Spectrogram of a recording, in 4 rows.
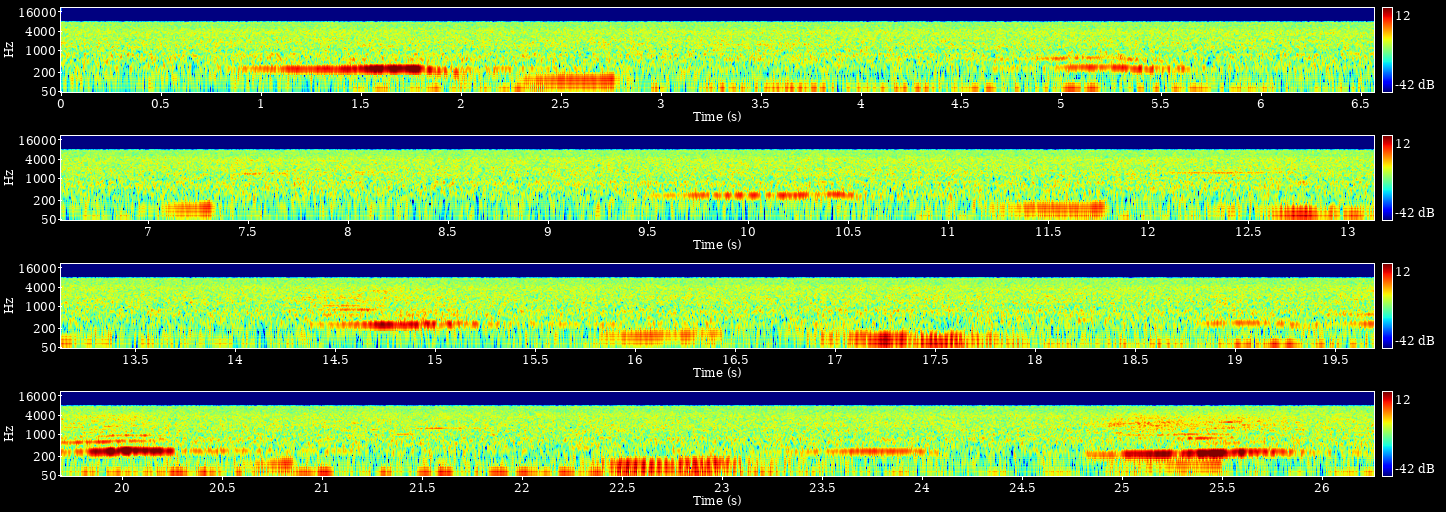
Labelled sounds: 12.1	12.5	humpback whale, 1.4 to 1.6 kHz
19.9	20.2	humpback whale, 0.80 to 0.96 kHz
21.5	21.7	humpback whale, 1.5 to 1.6 kHz
24.9	25.2	humpback whale, 2.1 to 2.2 kHz

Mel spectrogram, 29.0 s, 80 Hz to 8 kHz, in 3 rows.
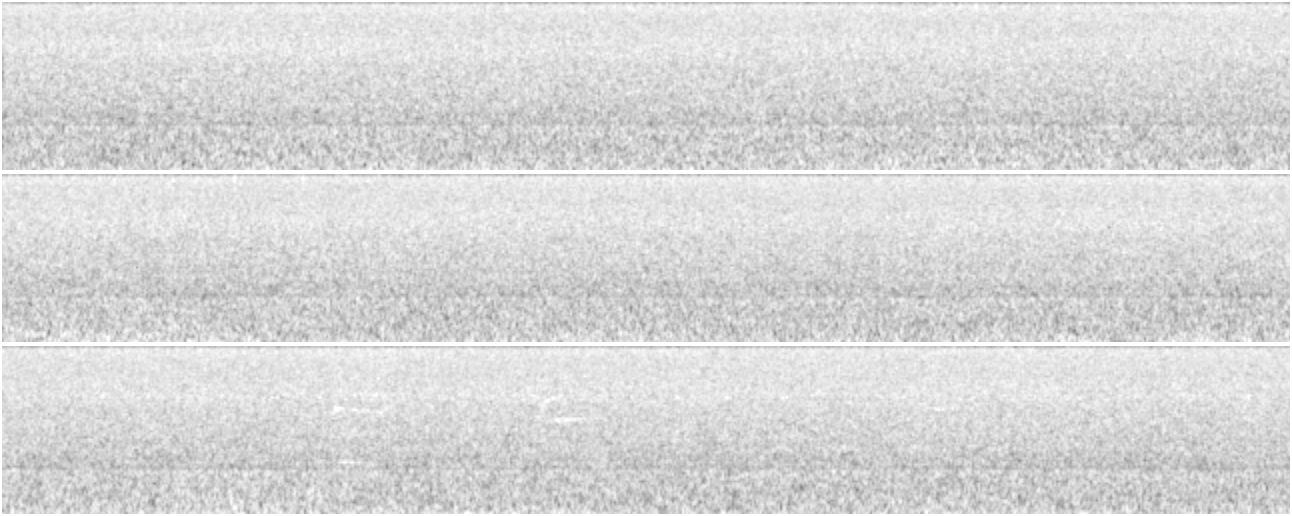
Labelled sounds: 23.4	23.7	killer whale, northern resident, 2.2 to 2.4 kHz

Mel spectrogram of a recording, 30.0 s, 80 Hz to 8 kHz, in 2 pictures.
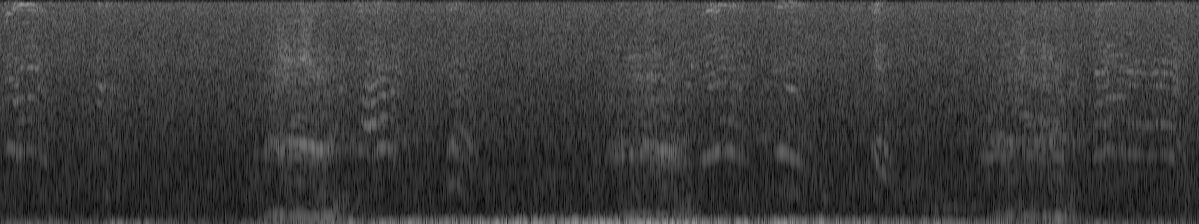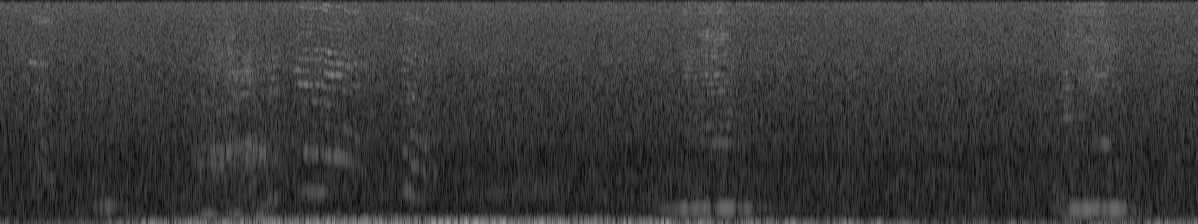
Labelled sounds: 0.0	0.5	humpback whale, 0.93 to 7.7 kHz
3.3	4.2	humpback whale, 0.86 to 1.3 kHz
4.5	5.8	humpback whale, 0.90 to 3.4 kHz
7.6	9.3	humpback whale, 0.86 to 7.5 kHz
9.6	10.1	humpback whale, 0.83 to 7.8 kHz
12.2	13.1	humpback whale, 0.93 to 2.9 kHz
13.7	14.5	humpback whale, 0.93 to 3.1 kHz
15.3	15.6	humpback whale, 3.2 to 3.5 kHz
17.4	18.2	humpback whale, 0.80 to 3.1 kHz
18.6	20.4	humpback whale, 0.80 to 7.8 kHz
23.8	24.1	humpback whale, 1.1 to 6.8 kHz

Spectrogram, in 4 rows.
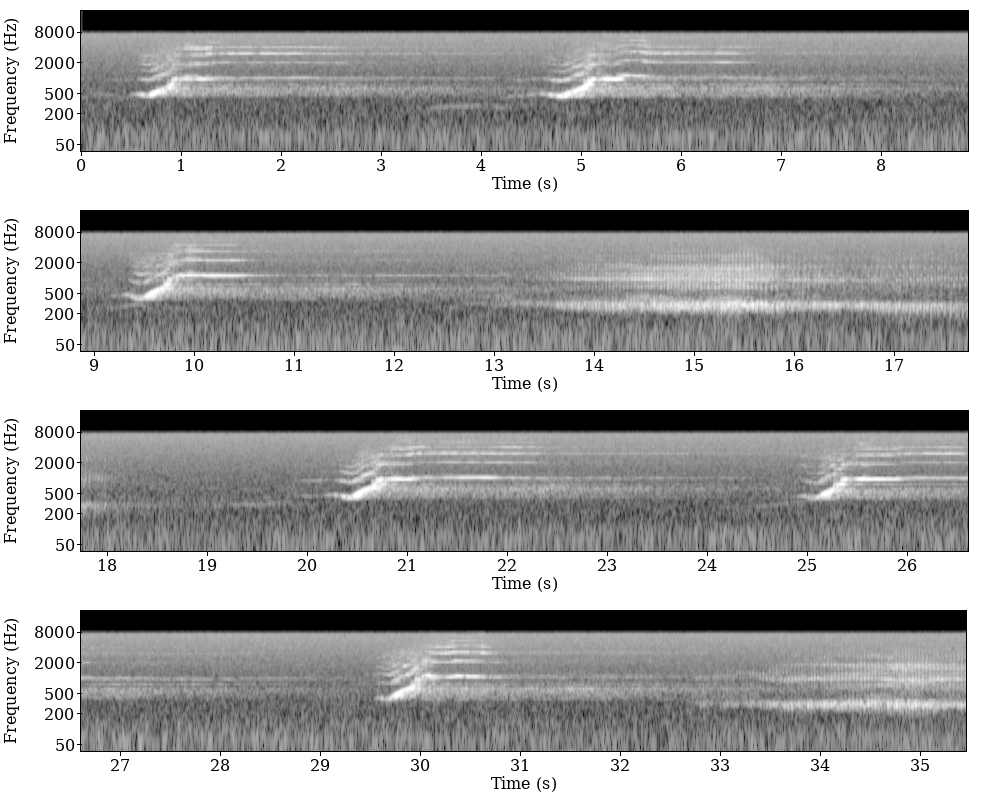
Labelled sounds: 0.5	2.7	humpback whale, 0.80 to 7.2 kHz
4.6	6.7	humpback whale, 0.80 to 6.4 kHz
9.3	10.6	humpback whale, 0.80 to 5.8 kHz
13.7	14.4	humpback whale, 0.86 to 1.1 kHz
19.9	22.4	humpback whale, 0.80 to 5.3 kHz
24.9	26.7	humpback whale, 0.80 to 6.3 kHz
29.5	30.8	humpback whale, 0.80 to 8.0 kHz
33.4	35.1	humpback whale, 0.80 to 2.0 kHz

